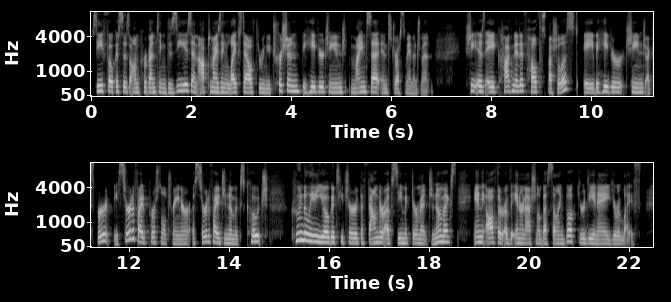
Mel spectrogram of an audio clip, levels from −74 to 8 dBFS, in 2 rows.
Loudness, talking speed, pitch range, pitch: -18 LUFS, 145 wpm, 170-205 Hz, 185 Hz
